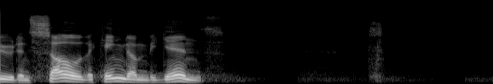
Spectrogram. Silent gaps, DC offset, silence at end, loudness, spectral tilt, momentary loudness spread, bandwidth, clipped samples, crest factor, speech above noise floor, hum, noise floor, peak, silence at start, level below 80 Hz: none; under 0.1%; 2.95 s; -19 LUFS; -6.5 dB/octave; 6 LU; 10.5 kHz; under 0.1%; 16 dB; 55 dB; none; -74 dBFS; -6 dBFS; 0 s; -76 dBFS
